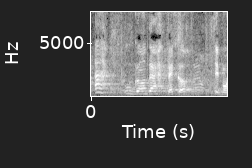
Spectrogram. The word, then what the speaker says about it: Uganda: t'aime je t'aime aussi ça se prononce Uganda ah Uganda d'accord c'est bon à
